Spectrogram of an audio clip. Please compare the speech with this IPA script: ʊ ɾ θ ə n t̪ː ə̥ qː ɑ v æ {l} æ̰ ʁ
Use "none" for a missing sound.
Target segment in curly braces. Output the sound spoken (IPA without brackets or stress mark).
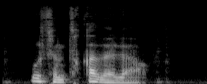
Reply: l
